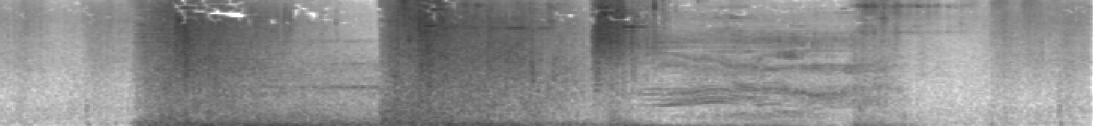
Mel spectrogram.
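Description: A blade swings and strikes with heavy thuds.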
